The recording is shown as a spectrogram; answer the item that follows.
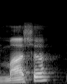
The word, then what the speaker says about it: Masha: Masha, is that correct? – Yeah, good.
